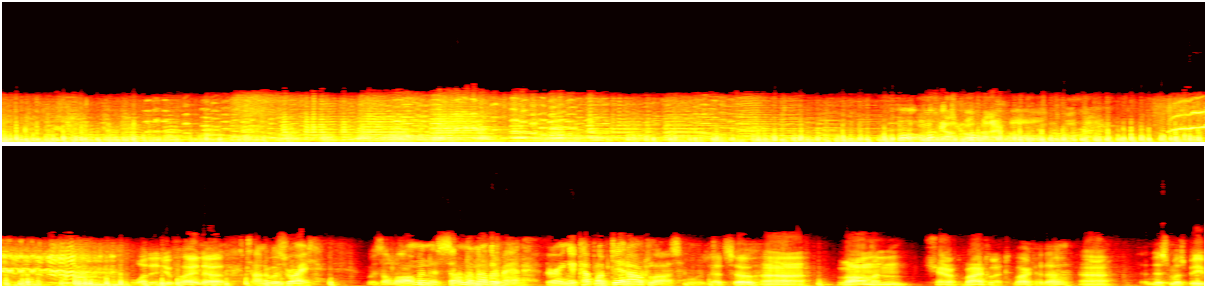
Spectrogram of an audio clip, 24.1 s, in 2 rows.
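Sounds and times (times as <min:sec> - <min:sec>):
horse whinnying: 0:00.0 - 0:14.6
horse hooves clip-clopping as riders ride off: 0:00.0 - 0:24.0
speech: 0:13.9 - 0:24.0.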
